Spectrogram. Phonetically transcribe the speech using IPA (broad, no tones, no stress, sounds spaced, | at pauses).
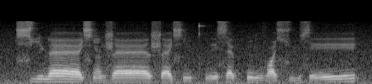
ɕ i ɳ æː ɕ æ̃ ʐ æː ʂ æ ɕ ĩ kʷʰ e z æ kʷ ĩ v ɑ ɕ y z eː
